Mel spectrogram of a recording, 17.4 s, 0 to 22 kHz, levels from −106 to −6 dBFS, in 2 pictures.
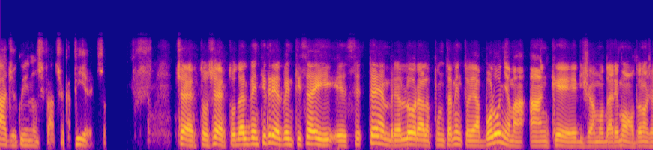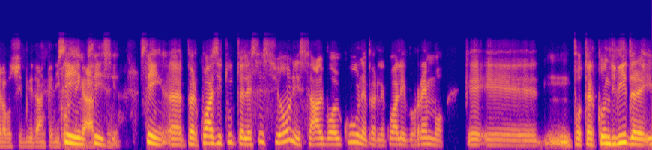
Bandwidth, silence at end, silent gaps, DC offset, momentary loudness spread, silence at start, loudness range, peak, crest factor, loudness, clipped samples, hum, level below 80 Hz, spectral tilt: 7.8 kHz; 0 s; 1.46-1.68 s, 14.82-14.89 s; under 0.1%; 13 LU; 0 s; 6 LU; -8 dBFS; 16 dB; -24 LUFS; under 0.1%; none; -64 dBFS; -6 dB/octave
